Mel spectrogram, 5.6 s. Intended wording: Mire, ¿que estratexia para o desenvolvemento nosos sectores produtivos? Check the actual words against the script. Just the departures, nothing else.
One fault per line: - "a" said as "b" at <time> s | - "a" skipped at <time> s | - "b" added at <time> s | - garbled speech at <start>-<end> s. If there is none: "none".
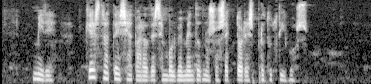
none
